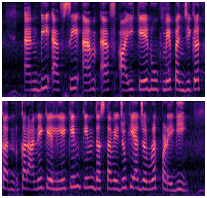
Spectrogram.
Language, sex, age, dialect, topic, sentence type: Hindi, male, 18-24, Hindustani Malvi Khadi Boli, banking, question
